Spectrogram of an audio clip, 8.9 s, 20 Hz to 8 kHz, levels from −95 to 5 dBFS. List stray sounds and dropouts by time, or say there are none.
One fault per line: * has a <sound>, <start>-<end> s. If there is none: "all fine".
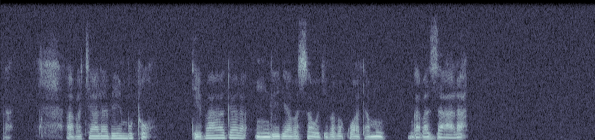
all fine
